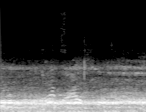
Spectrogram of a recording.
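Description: Steady hubbub of many overlapping voices echoing through a large indoor hall full of volleyball courts, with no single voice standing out.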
